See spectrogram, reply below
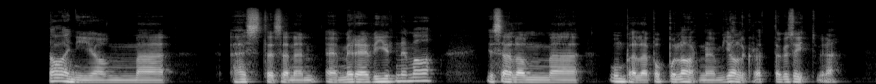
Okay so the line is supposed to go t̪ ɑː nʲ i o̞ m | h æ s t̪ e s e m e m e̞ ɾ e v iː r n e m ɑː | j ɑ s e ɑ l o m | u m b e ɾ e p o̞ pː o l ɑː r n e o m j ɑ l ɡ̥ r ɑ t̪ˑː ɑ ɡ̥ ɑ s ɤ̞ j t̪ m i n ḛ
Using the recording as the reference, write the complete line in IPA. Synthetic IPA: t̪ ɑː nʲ i o̞ m | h æ s t̪ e s e n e m e̞ ɾ e v iː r n e m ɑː | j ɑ s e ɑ l o m | u m b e l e p o̞ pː u l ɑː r n e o m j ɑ l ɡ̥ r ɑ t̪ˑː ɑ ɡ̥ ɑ s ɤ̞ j t̪ m i n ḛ

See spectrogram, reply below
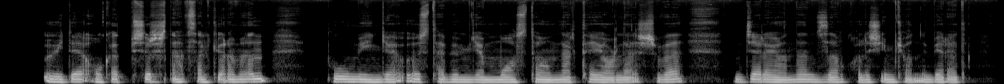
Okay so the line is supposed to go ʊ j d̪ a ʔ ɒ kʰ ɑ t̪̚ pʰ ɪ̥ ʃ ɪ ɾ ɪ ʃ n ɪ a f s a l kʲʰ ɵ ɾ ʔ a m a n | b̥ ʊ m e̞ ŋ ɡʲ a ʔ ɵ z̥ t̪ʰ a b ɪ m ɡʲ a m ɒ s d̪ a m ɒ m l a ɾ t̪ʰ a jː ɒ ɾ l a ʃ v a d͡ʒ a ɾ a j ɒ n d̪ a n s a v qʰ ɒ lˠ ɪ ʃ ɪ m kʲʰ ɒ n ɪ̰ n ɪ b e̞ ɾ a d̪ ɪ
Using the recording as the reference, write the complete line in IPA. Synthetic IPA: ʊ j d̪ a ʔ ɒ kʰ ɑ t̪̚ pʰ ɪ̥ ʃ ɪ ɾ ɪ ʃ n ɪ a f s a l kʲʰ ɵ ɾ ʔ a m a n | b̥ ʊ m e̞ ŋ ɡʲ a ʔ ɵ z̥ t̪ʰ a b ɪ m ɡʲ a m ɒ s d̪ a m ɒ m l a ɾ t̪ʰ a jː ɒ ɾ l a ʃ v a d͡ʒ a ɾ a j ɒ n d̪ a n z a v qʰ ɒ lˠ ɪ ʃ ɪ m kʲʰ ɒ n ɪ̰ n ɪ b e̞ ɾ a d̪ ɪ

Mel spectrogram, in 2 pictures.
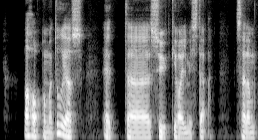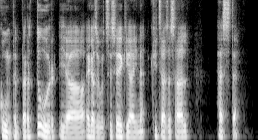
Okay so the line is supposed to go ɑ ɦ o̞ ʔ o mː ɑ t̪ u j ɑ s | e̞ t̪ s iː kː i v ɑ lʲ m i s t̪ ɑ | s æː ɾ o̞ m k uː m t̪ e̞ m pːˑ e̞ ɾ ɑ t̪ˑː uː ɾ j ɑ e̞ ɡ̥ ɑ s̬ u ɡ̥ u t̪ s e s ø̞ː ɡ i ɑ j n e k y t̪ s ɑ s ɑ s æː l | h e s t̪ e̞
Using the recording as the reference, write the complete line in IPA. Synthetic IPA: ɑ ɦ o̞ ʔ o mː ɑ t̪ uː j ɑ s | e̞ t̪ s yː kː i v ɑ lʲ m i s t̪ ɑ | s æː l o̞ m k uː m t̪ e̞ m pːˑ e̞ ɾ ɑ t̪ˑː uː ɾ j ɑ e̞ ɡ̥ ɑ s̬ u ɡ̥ u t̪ s e s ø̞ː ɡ i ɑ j n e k y t̪ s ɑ s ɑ s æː l | h æ s t̪ e̞

